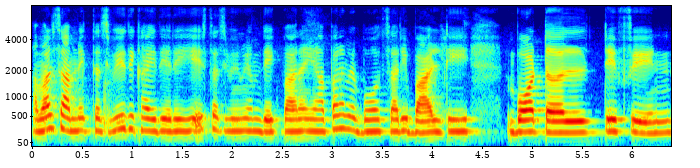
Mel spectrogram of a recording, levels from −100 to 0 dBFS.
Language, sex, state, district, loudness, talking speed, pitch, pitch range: Hindi, female, Uttar Pradesh, Hamirpur, -17 LUFS, 235 wpm, 220 Hz, 210-225 Hz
